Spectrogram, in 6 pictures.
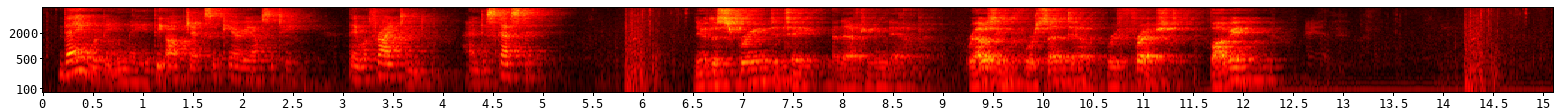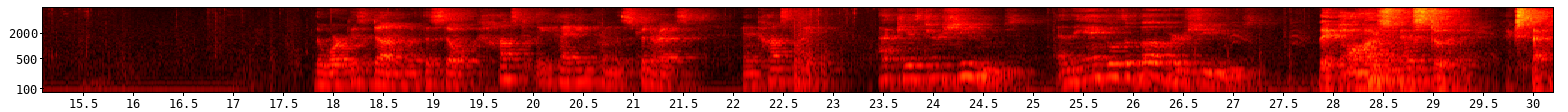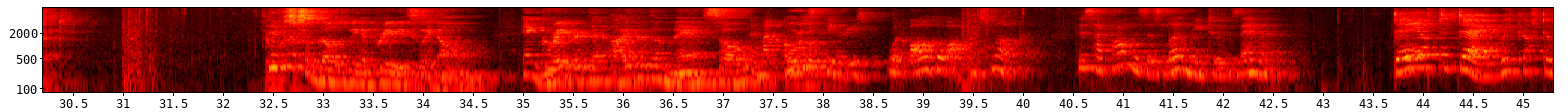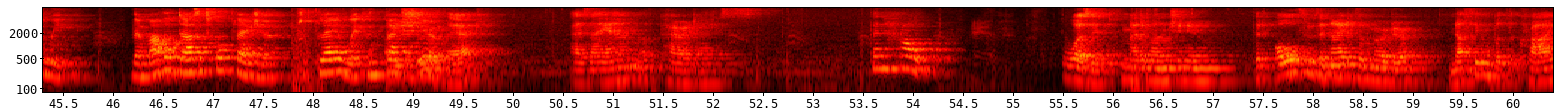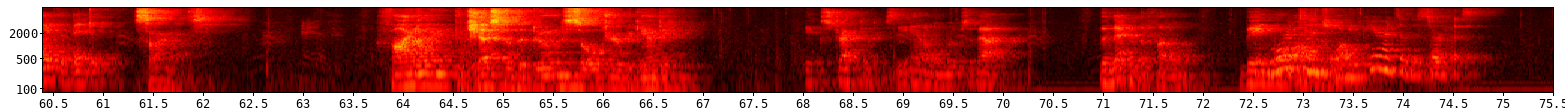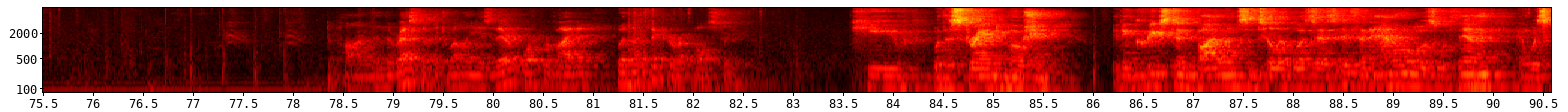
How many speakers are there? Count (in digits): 10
